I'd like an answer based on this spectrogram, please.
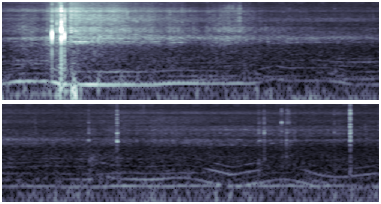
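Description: Jet ski engine running steadily at speed, its pitch gliding up and down at times. About a second in comes a loud splash, followed by a couple of seconds of hissing spray.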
